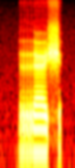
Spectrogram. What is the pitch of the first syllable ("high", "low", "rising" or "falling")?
high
